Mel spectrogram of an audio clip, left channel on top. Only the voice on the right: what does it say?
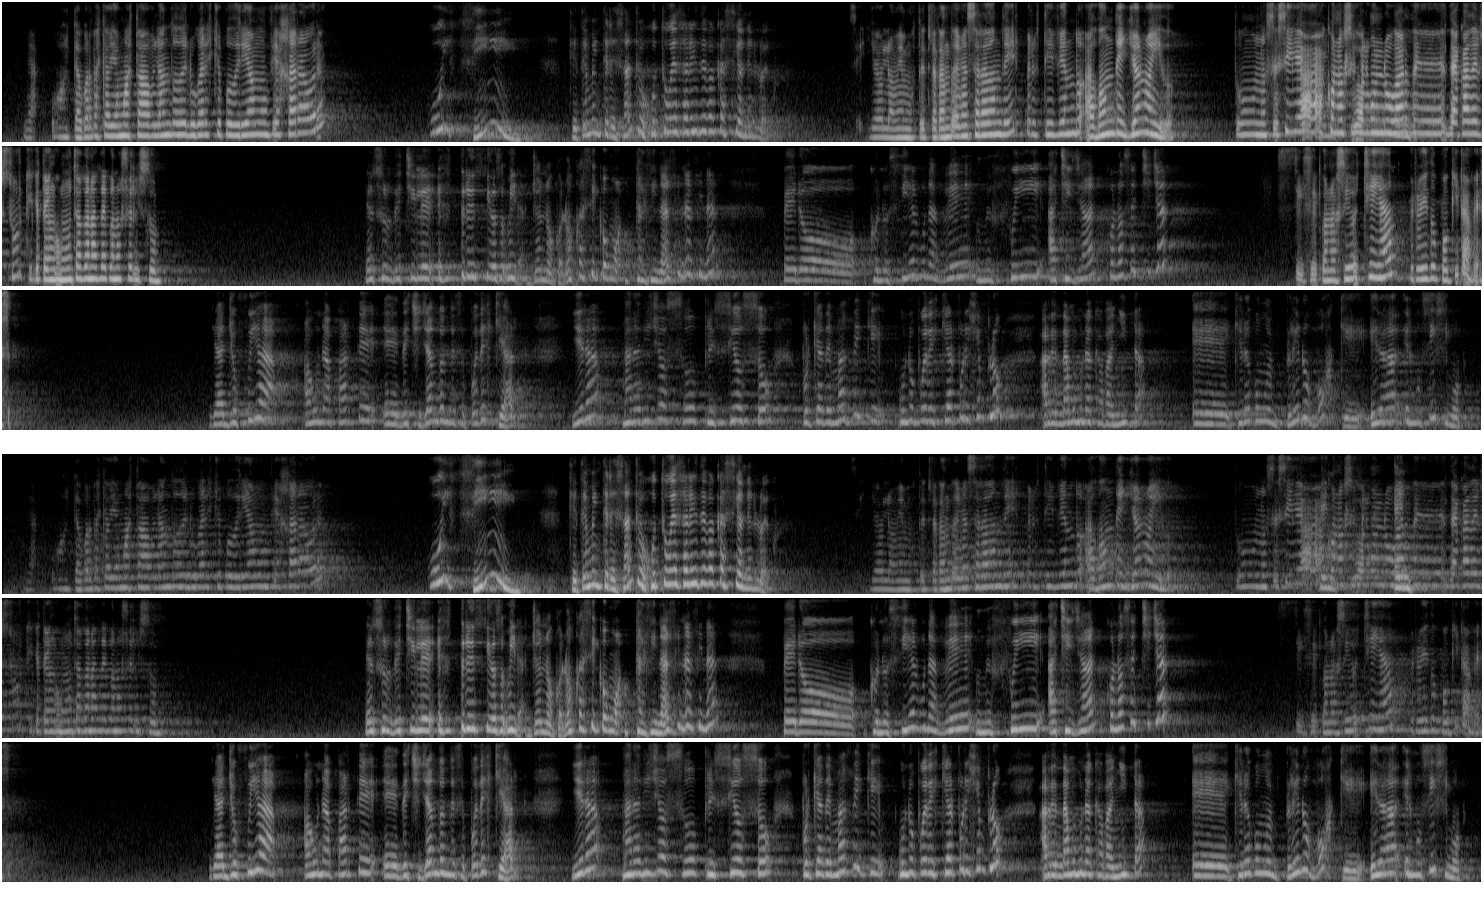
Uy, sí, qué tema interesante. pues Justo voy a salir de vacaciones luego.
En,
en
el sur de Chile <laughs> es precioso. Mira, yo no conozco así como hasta el final, final, final, pero conocí alguna vez, me fui a Chillán. ¿Conoces Chillán?
Ya, yo fui a, a una parte eh, de Chillán donde se puede esquiar y era maravilloso, precioso, porque además de que uno puede esquiar, por ejemplo, arrendamos una cabañita eh, que era como en pleno bosque, era hermosísimo.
